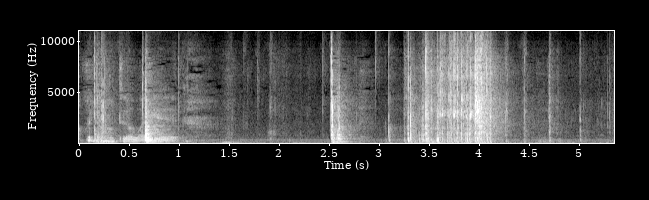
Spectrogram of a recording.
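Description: Paper banknotes rustle as they are flipped through.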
